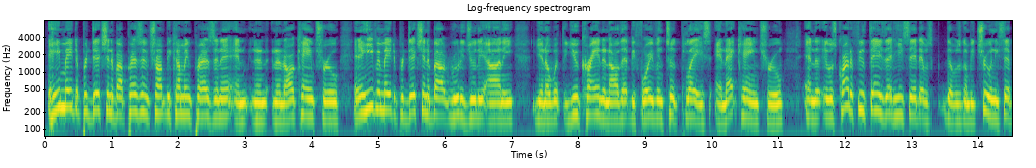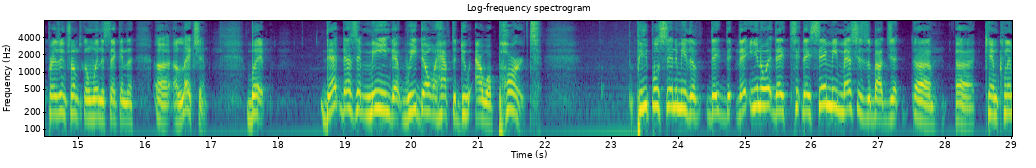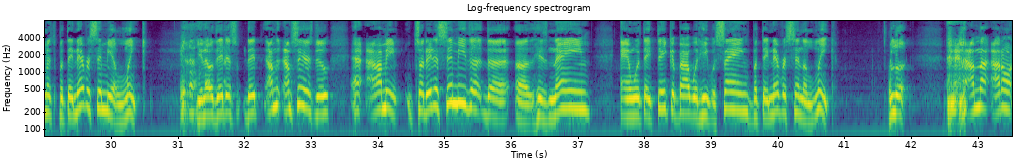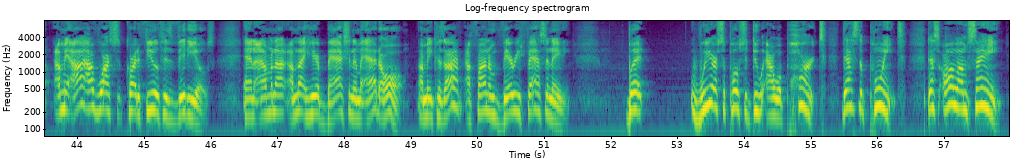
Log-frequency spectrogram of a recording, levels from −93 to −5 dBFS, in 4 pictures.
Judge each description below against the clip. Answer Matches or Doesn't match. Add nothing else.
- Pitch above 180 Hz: Matches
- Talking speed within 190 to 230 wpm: Matches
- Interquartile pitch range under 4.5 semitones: Doesn't match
